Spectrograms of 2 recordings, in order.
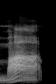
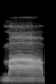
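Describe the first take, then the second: First: The pitch rises from middle to high. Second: The pitch stays high and level. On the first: "a rising tone" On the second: "a high flat tone"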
